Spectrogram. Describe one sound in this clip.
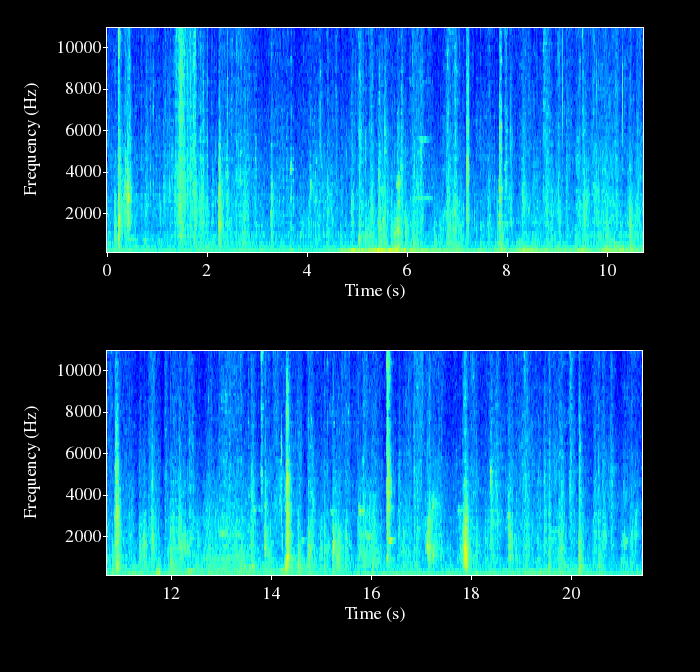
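Footsteps scuff on gritty ground.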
